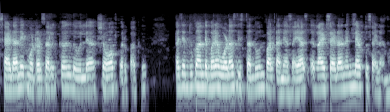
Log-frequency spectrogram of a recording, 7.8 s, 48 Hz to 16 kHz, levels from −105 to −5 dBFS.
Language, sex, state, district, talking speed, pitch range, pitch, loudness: Konkani, female, Goa, North and South Goa, 160 wpm, 155-170 Hz, 160 Hz, -16 LUFS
